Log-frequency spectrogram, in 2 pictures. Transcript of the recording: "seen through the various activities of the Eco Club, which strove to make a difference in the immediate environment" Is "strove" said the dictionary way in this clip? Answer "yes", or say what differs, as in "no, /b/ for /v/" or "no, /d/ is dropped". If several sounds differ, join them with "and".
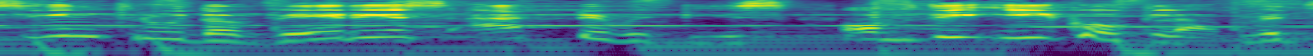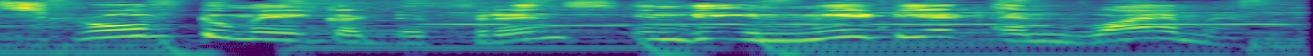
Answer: yes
